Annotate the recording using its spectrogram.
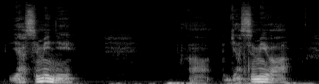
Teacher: And then we got on to yasumi, which is odaka. So final high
